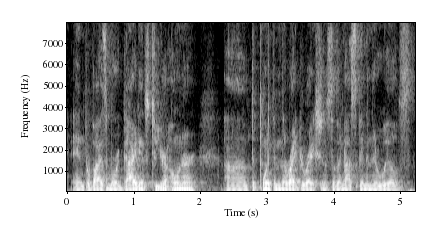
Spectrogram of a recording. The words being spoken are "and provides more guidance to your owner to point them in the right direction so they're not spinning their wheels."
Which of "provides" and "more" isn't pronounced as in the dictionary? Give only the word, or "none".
none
